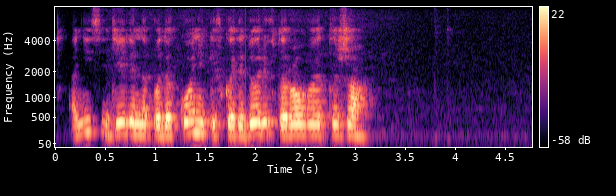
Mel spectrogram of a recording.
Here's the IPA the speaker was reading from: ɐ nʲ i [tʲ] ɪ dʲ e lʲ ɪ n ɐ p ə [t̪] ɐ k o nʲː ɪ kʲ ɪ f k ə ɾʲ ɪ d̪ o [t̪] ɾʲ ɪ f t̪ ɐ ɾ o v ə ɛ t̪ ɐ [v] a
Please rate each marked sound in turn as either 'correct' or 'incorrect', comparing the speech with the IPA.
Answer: incorrect, incorrect, incorrect, incorrect

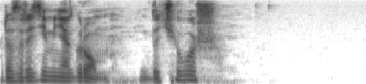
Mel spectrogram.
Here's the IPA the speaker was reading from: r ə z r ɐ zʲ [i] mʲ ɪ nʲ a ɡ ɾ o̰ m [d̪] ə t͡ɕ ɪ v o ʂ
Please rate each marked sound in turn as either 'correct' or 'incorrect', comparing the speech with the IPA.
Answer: correct, correct

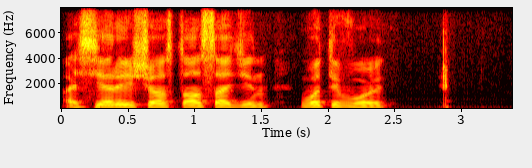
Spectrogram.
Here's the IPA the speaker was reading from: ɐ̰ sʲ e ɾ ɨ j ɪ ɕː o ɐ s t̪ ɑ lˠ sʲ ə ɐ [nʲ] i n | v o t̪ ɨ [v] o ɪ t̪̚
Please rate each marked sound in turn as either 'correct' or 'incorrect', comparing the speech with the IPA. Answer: incorrect, correct

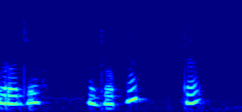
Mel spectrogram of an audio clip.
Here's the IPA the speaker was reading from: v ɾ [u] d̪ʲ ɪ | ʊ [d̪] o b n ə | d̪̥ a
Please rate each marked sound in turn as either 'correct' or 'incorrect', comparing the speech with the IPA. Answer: incorrect, correct

